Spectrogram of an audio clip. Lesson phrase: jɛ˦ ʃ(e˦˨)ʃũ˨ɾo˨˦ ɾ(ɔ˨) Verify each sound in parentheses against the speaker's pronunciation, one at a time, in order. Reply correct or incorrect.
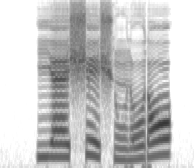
correct, incorrect: ɔ˦

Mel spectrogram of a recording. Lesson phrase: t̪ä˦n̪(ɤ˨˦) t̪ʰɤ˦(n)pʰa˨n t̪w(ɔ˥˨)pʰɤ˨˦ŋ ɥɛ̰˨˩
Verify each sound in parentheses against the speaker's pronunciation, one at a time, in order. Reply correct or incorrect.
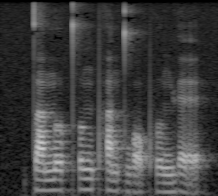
incorrect: ɤ˥˨, incorrect: ŋ, incorrect: ɔ̰˨˩

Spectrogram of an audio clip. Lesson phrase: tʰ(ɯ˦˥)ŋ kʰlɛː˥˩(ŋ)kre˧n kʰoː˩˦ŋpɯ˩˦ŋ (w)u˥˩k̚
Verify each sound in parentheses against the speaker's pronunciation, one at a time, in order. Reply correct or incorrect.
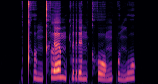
incorrect: ɯ˨˩, incorrect: m, correct

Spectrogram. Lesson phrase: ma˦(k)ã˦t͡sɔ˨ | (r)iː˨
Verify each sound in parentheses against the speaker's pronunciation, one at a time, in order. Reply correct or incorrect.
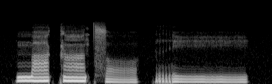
correct, correct

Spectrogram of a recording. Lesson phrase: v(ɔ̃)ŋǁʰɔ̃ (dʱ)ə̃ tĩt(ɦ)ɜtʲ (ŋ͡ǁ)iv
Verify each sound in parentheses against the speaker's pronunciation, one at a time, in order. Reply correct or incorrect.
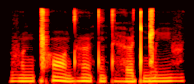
incorrect: ə̃, correct, correct, correct

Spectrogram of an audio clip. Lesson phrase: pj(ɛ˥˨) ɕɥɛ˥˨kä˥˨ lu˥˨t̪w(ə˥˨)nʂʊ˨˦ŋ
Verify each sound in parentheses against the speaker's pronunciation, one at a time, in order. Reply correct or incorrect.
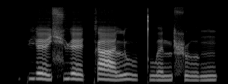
correct, incorrect: ə˨˦

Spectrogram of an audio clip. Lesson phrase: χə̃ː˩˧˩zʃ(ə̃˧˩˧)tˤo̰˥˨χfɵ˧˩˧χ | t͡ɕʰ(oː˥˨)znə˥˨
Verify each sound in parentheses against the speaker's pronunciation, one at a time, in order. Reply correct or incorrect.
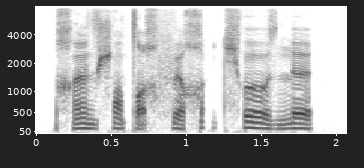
correct, correct

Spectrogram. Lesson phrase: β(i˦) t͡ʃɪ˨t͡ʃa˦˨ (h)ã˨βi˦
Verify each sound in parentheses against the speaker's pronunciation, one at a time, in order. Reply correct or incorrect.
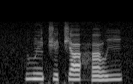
incorrect: ĩ˦, correct

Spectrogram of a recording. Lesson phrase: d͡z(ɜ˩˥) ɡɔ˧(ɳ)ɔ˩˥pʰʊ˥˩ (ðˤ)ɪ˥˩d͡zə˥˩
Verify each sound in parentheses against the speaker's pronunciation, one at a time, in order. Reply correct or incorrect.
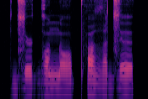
incorrect: ə˞˩˥, incorrect: n, correct

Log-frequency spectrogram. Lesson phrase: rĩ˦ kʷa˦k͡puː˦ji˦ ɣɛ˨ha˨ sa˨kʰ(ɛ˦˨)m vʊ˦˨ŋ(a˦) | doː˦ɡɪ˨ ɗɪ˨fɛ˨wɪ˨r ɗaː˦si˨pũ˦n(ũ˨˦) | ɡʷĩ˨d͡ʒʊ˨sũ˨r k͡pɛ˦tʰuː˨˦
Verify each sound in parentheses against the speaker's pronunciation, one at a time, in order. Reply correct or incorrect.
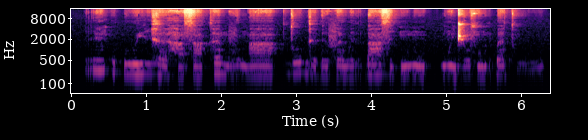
correct, correct, incorrect: ũ˦

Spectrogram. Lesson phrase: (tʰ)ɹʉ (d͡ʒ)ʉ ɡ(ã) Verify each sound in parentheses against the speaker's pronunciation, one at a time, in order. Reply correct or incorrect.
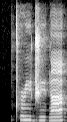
correct, correct, correct

